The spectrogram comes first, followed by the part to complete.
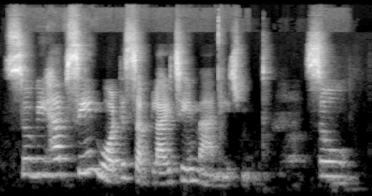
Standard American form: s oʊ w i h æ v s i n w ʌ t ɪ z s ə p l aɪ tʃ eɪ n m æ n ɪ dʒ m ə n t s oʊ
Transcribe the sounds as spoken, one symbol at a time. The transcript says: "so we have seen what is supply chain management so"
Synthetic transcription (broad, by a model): s oʊ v i h æ v s i n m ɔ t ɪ s ə p l aɪ tʃ eɪ n m æ n ɪ dʒ m ə n t s oʊ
